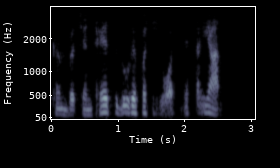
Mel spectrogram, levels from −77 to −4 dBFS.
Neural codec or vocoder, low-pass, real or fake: codec, 16 kHz, 0.5 kbps, X-Codec, WavLM features, trained on Multilingual LibriSpeech; 3.6 kHz; fake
